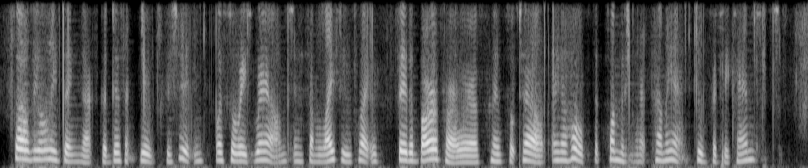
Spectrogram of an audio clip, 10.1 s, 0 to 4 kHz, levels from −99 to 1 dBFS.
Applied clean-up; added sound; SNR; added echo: neural separator model SepFormer WHAMR!.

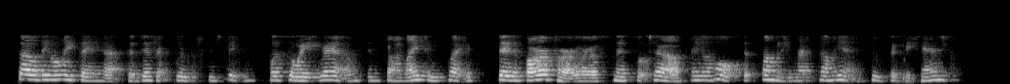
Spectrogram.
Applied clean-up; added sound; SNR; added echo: neural mask model DeepFilterNet 3.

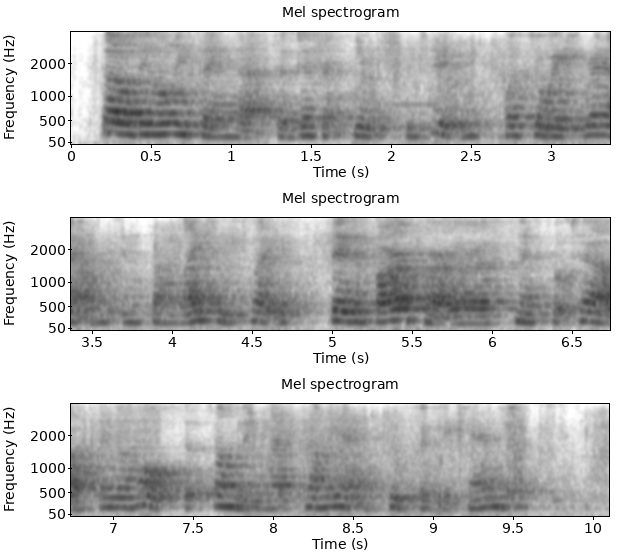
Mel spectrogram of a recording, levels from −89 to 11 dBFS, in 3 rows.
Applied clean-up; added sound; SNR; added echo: neural separator model SepFormer DNS4.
